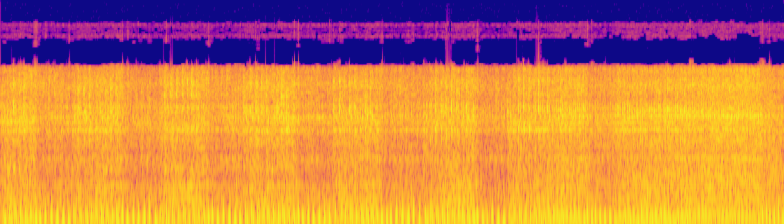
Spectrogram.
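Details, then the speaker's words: Honda Beat Eco (digital) scooter at fast idle: an uneven, rattly pulse over the exhaust beat. The noise is mild at idle, and its source (engine front, middle or CVT area) is not yet pinned down. "saat posisi langsam saat posisi stasioner tidak begitu terdengar parah ya ada sedikit melirik ada nada sedikit bunyi tetap Kalau dari sini lebih jelas terdengar suaranya ya"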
